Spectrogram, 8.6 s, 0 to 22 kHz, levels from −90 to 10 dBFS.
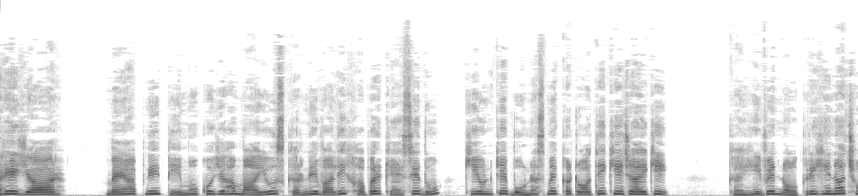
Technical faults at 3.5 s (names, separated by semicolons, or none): none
